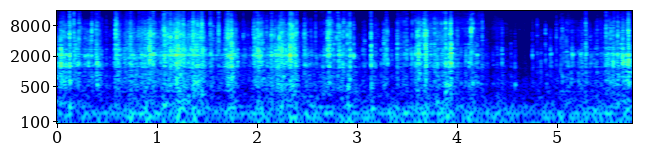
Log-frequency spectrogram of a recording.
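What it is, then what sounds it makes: Plastic shopping bag. An empty white plastic shopping bag is stretched, folded and crinkled in both hands. The result is a continuous, dense, bright crinkling and rustling with sharp crackles, briefly easing before picking back up at the end.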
